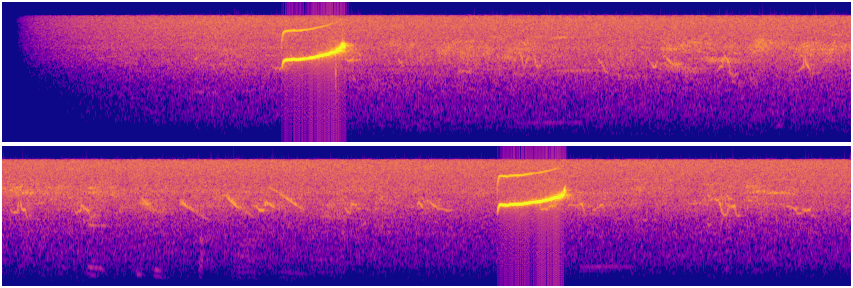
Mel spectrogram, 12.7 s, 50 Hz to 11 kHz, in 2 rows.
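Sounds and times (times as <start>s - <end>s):
Fuscous Flycatcher Cnemotriccus fuscatus loud upslurred whistled notes: 2.1s - 2.6s, 10.1s - 10.6s.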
